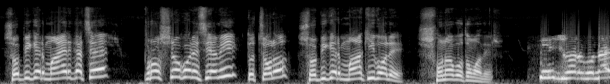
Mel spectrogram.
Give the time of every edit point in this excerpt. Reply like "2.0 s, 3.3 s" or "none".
2.4 s, 5.2 s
